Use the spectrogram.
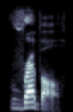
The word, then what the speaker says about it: rebel: As a noun, the stress is on the first syllable, rebel.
